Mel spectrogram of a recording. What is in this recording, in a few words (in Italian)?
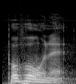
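"popone", dialettale, crespinese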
